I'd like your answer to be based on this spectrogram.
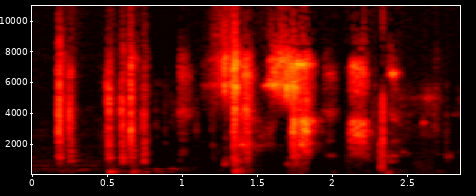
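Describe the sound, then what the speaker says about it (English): Rapid, uneven clatter of keys on a computer keyboard, tapped in quick bursts as someone types furiously, close and fairly loud, with no talking. "Katrina's furiously typing something"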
